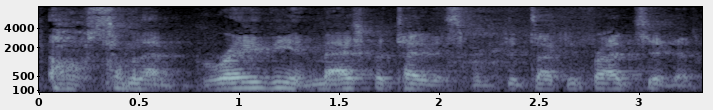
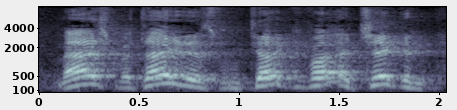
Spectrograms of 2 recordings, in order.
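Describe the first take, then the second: First: Slightly low, offhand food craving; casual code word. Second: Higher, puzzled-sounding echo of the phrase; clueless bystander. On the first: Spouse covering with the code word, casual and understated. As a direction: slip it in innocently, understated. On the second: Other people around overhearing the code word, clueless higher-pitched echo. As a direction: echo it as an oblivious onlooker. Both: Retold or imitated.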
